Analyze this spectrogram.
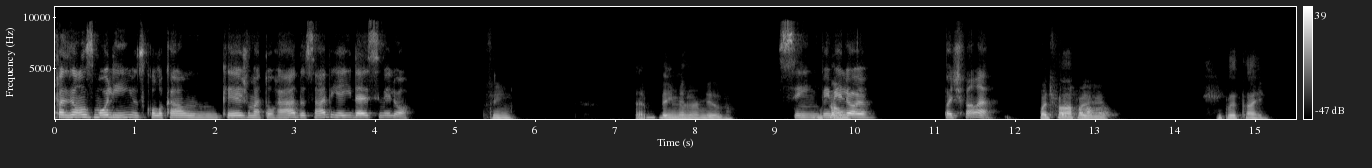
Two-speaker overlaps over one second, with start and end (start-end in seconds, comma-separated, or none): none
